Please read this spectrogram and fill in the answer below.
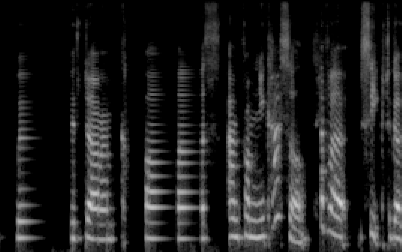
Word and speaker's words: Newcastle: I know that people in Newcastle pronounce it Newcastle, but if I pronounce it Newcastle, I look like a wanker.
